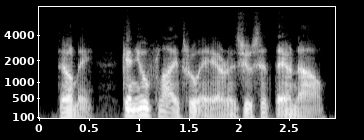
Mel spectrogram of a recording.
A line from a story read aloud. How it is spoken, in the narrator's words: Mallow said calmly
